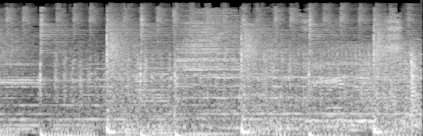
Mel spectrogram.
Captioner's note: printing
